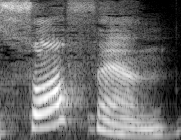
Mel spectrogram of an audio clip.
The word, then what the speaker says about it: soften: Por exemplo, a palavra soften é listen, elas são faladas soften, é listen. Você não pronuncia o T, tá? Soften, que é suavizar em inglês, é listen, que é escutar em inglês. O T continua sendo mudo.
